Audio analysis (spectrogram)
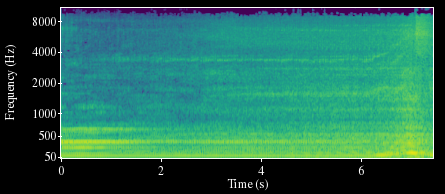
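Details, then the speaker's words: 2019 Yamaha GP1800R waverunner, supercharged 1.8L, 135 hours, after replacing failed supercharger clutch with newer version; even idle rising smoothly into light revs with faint supercharger gear whir; normal supercharged engine idle and rev. "So there you have it. You can actually hear the supercharger turning now, all the gears in there."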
